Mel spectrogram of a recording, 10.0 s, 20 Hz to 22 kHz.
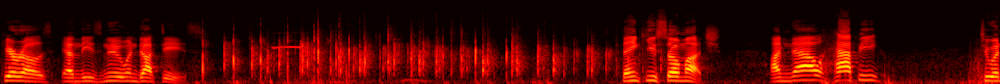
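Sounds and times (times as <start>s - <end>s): people clapping: 2.0s - 6.8s.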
